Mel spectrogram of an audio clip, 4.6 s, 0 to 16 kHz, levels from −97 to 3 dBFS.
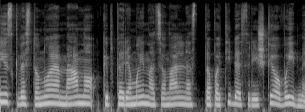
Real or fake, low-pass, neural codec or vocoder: real; 14.4 kHz; none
